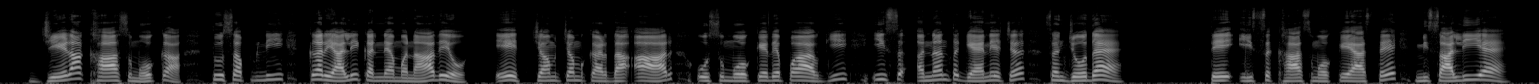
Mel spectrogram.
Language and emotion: Dogri, happy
